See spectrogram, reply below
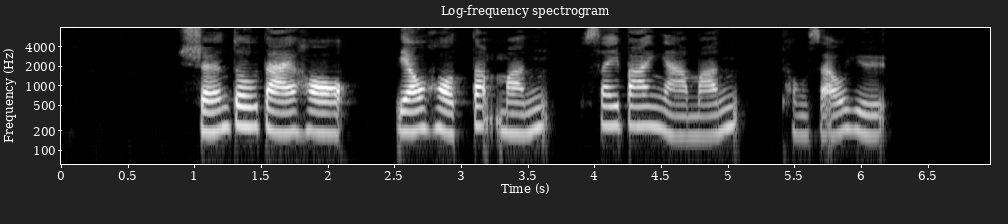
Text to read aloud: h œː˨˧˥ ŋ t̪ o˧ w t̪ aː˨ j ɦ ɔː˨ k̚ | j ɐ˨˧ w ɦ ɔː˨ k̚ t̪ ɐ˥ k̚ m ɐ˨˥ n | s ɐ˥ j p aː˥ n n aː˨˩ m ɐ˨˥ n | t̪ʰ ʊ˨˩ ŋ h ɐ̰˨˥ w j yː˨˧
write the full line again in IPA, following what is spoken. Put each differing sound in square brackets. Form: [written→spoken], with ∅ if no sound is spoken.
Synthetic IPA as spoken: [h→s] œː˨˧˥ ŋ t̪ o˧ w t̪ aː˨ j ɦ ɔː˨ k̚ | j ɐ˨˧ w ɦ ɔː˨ k̚ t̪ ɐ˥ k̚ m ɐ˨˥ n | s ɐ˥ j p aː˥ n [n→ŋ] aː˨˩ m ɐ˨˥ n | t̪ʰ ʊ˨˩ ŋ [h→s] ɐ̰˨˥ w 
